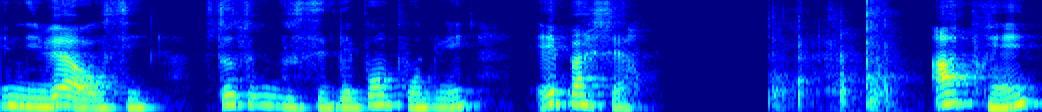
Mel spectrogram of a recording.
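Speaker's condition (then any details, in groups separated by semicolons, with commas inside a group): Multiple sclerosis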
